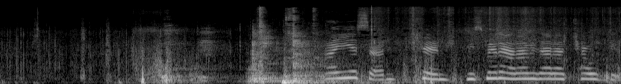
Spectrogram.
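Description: The lid of a metal wheeled refuse bin being opened, with knocks and a loud clatter about two to three seconds in, followed by a voice talking.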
